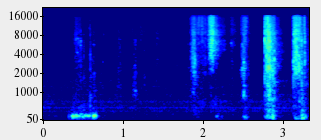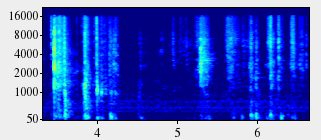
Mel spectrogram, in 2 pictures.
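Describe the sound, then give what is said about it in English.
Cards are pulled one after another from a card deck during a card reading, making soft, crisp flicks, slides and taps. The sounds are faint and irregular, with many short bursts and quiet gaps, and there is no talk. “let's see what additional questions and insights want to come through as we pull cards from this first deck.”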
